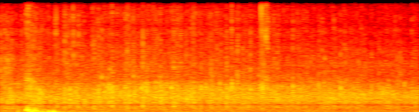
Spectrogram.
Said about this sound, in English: There is no way we're doing this event here if they're not our partners, so I think we should clap that up because this is gorgeous.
